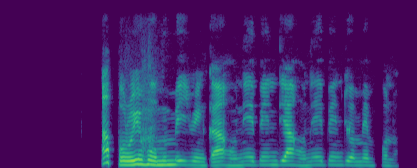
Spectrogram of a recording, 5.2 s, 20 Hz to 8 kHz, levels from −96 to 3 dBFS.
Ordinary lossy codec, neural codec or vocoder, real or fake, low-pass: none; none; real; 7.2 kHz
